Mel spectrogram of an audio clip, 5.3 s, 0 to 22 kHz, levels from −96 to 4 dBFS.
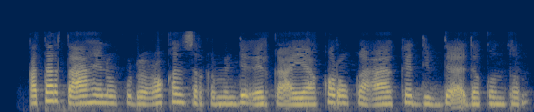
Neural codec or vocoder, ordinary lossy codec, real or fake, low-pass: none; AAC, 24 kbps; real; 19.8 kHz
